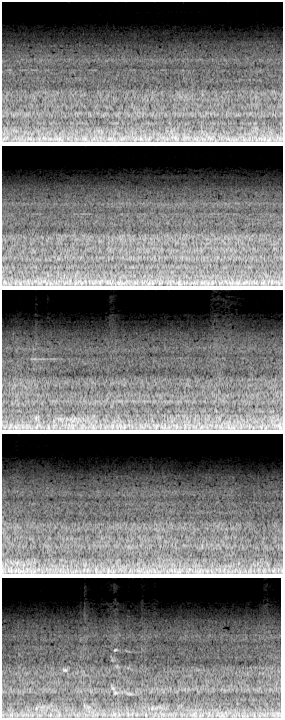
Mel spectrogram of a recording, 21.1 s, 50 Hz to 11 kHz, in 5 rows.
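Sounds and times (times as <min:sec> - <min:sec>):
truck diesel engine running: 0:00.0 - 0:21.0.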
